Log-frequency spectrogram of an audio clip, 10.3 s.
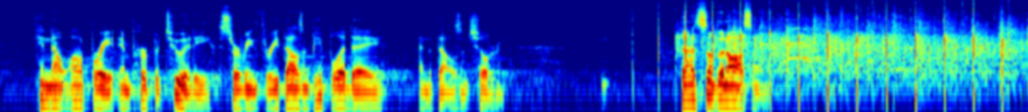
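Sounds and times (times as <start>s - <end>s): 
speech: 0.4s - 5.1s, 6.8s - 7.8s
hand claps: 6.3s - 10.2s.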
